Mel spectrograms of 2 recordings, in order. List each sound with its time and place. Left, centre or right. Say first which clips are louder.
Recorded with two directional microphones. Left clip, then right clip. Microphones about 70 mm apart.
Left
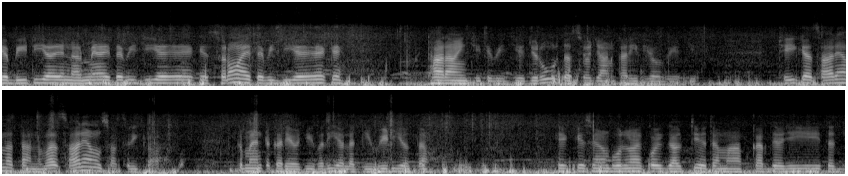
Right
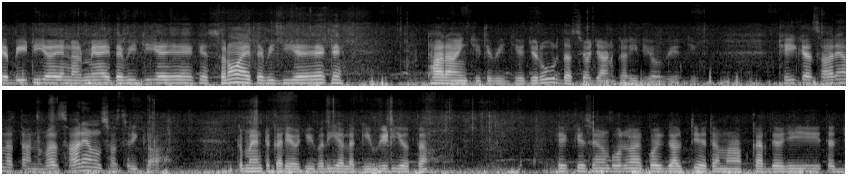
0.1 s speech: right 4 dB; right
2.2 s speech: right 5 dB; right
4.3 s speech: right 4 dB; right
7.8 s speech: right 2 dB; right
8.7 s speech: right 3 dB; right
9.4 s speech: right 2 dB; right
10.8 s speech: right 4 dB; right
14.0 s speech: right 2 dB; centre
